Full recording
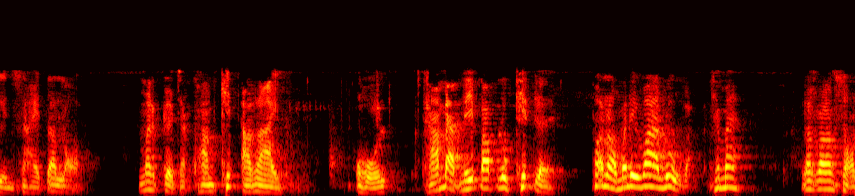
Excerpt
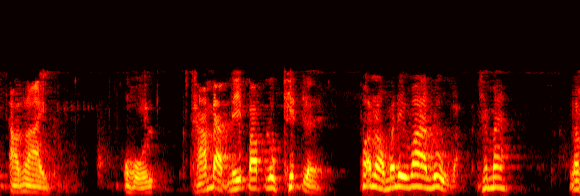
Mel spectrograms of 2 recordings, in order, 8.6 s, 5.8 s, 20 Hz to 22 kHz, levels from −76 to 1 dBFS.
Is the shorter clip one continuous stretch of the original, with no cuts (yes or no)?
yes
